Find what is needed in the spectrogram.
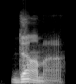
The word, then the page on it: dharma: British English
